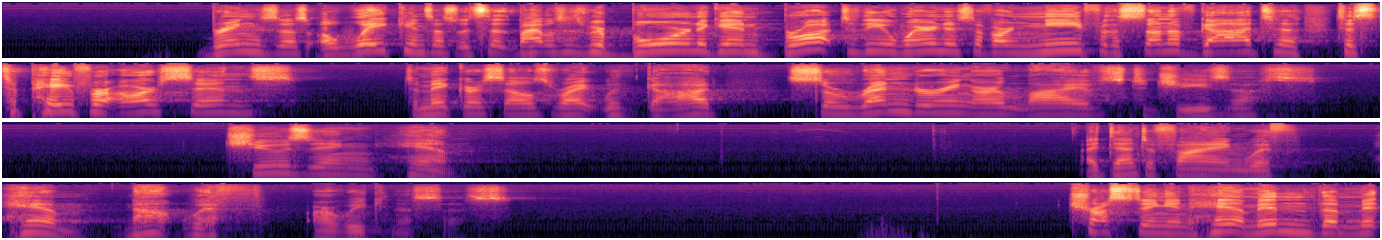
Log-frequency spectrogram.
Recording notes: during the Morning Worship Service on Sunday, August 27, 2023, at Calvary Baptist Church in Battle Creek, Michigan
